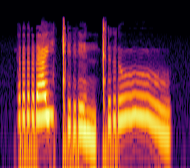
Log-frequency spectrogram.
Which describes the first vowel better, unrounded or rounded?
unrounded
